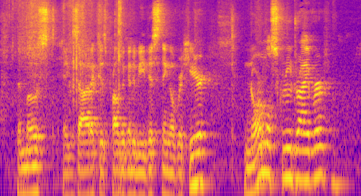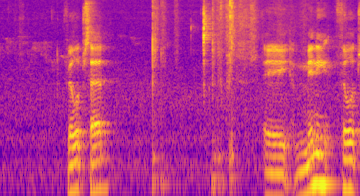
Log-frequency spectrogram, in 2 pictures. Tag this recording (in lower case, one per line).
speech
